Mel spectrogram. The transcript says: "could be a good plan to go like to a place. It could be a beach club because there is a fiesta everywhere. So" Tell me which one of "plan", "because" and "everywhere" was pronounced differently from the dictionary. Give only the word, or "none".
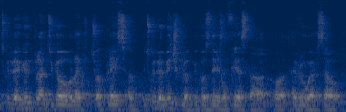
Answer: none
